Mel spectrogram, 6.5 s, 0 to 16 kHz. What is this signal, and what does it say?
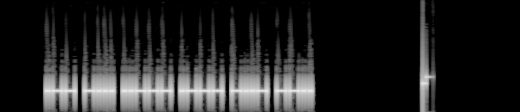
Morse code, heard as a keyed tone, about 32 wpm, 700 Hz. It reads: WB2JXZ
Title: USA Call Signs - 6x Character Spacing - 30wpm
